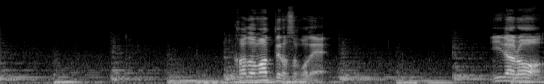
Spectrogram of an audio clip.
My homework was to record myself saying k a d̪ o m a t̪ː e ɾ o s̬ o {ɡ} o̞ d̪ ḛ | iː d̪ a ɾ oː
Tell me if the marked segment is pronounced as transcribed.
no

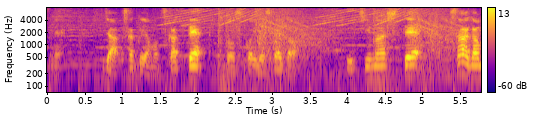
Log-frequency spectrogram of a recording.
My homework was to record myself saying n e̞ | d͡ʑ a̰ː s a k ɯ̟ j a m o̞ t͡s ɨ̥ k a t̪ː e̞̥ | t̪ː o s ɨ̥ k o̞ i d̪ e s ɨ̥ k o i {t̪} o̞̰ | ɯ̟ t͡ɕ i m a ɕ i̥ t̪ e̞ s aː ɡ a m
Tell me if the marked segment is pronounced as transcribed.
yes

